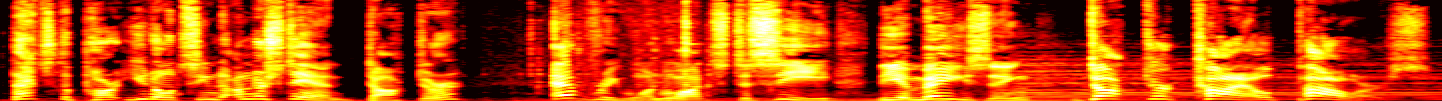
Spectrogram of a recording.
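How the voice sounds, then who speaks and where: A man's voice: high-pitched, very animated, normal speed, bright, forceful tone, soft background music, heavily acted. An actor playing an arrogant, fame-hungry male celebrity doctor in a radio drama, with a self-important manner. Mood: cocky, scornful. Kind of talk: theatrical radio drama acting.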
